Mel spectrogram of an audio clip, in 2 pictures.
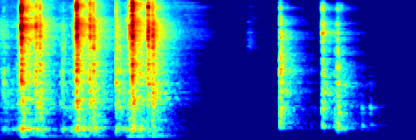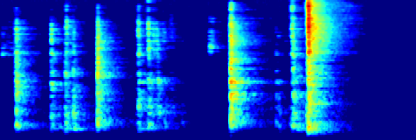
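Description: Hard plastic clicking and clacking on a toy garage: a quick run of clacks in the first two seconds, then a string of separate plastic clacks as its hinged doors are snapped shut one after another.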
